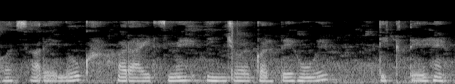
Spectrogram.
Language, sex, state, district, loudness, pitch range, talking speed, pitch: Hindi, female, Gujarat, Gandhinagar, -17 LUFS, 135-170 Hz, 120 wpm, 165 Hz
